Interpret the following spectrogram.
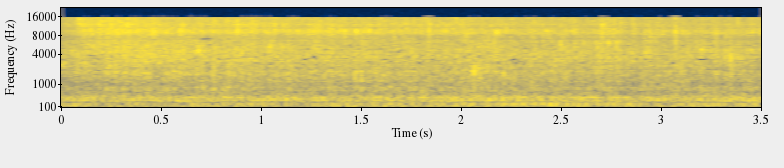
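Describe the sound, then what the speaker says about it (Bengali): Panch phoron spice mix frying in hot refined oil, a steady close sizzle and crackle that holds evenly throughout with no talk. "15-20 সেকেন্ড 5 ফোড়ন ভেজে নেওয়ার পর"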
